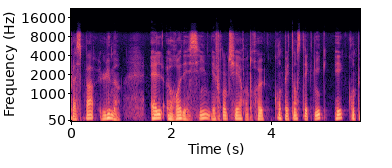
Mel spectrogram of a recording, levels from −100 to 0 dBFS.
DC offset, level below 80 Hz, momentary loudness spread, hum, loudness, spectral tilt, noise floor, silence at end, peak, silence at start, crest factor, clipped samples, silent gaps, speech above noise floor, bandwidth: under 0.1%; -48 dBFS; 6 LU; none; -20 LUFS; -6 dB/octave; -44 dBFS; 0 s; -4 dBFS; 0 s; 16 dB; under 0.1%; none; 25 dB; 10 kHz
